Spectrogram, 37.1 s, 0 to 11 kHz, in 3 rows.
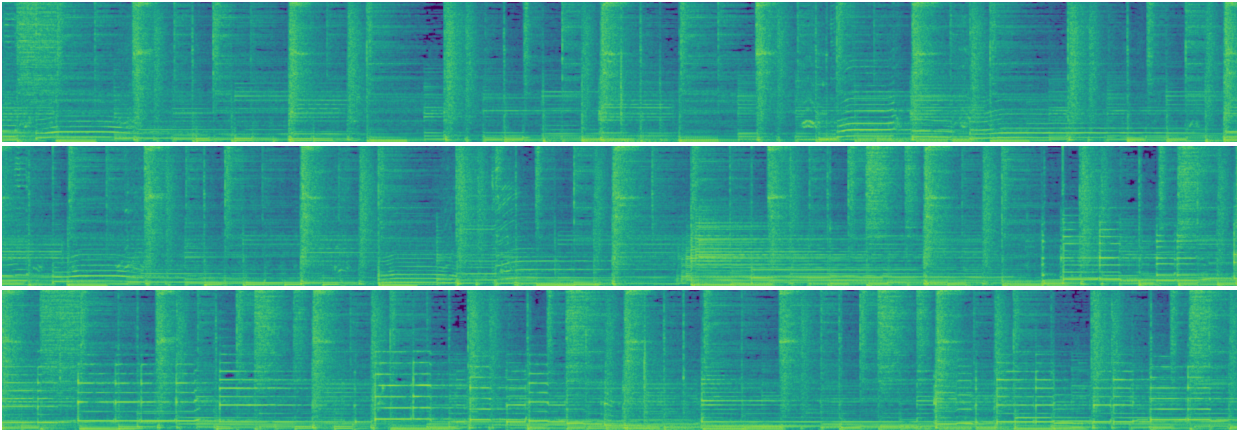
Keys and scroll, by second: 0.0-0.3 typing, 0.6 ctrl+d, 3.8 space, 4.3 ctrl+s, 5.5 space, 8.4 shift+F6, 14.6 F1, 15.0 Page_Down, 15.2 Page_Up, 16.2 Page_Down, 17.3 F7, 18.1 F1, 19.3-20.3 typing, 22.3 F1, 26.0 F1, 26.4-26.9 typing, 28.6 shift+F6, 32.1 F7, 32.8 F1, 33.3 ctrl+d, 34.0 ctrl+*, 34.4-35.2 typing.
